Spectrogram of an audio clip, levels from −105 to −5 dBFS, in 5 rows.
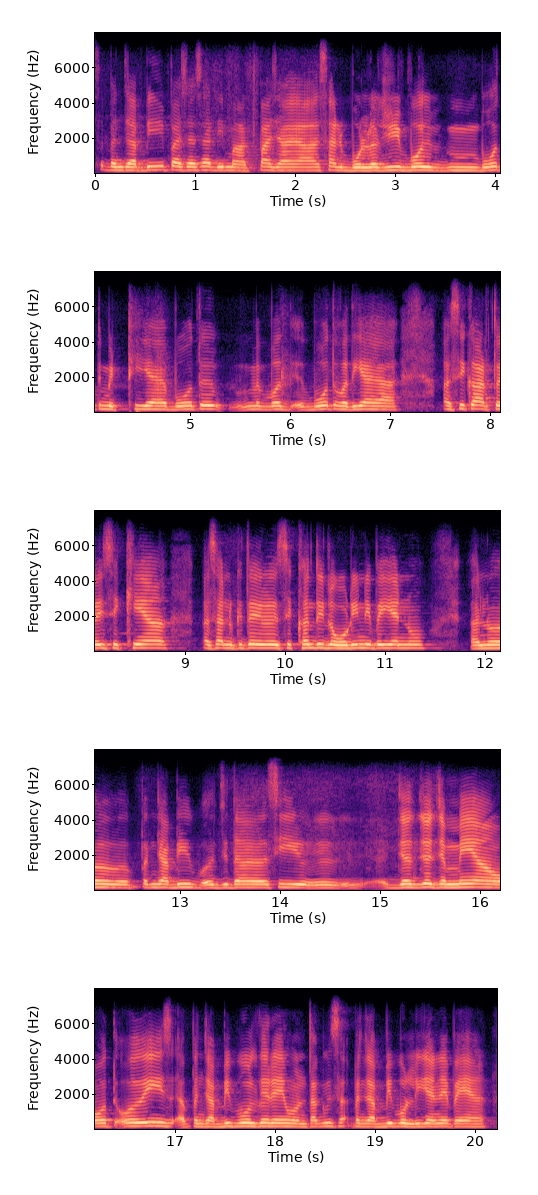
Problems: background sounds at intervals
